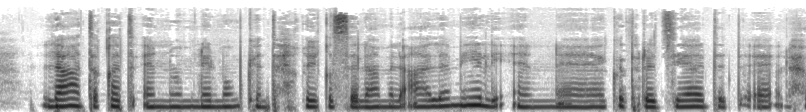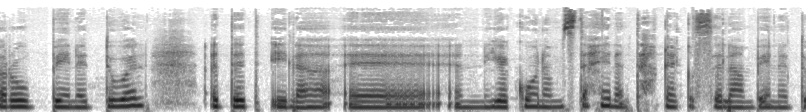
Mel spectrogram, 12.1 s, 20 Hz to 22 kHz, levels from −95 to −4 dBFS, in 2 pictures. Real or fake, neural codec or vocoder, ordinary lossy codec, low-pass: fake; vocoder, 44.1 kHz, 128 mel bands every 512 samples, BigVGAN v2; MP3, 64 kbps; 19.8 kHz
